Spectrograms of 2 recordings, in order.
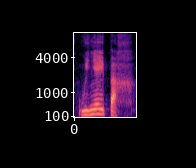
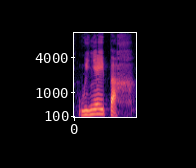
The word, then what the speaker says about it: Wiñaypaq: series videos where we teach you how to pronounce certain words in Quechua. So our word of the day for today is Wiñaypaq. Wiñaypaq. Wiñaypaq.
